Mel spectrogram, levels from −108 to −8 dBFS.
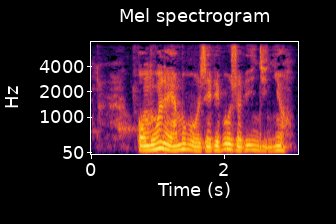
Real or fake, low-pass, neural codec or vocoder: real; 7.2 kHz; none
